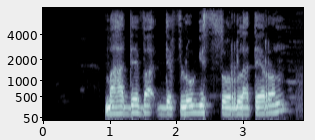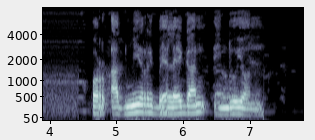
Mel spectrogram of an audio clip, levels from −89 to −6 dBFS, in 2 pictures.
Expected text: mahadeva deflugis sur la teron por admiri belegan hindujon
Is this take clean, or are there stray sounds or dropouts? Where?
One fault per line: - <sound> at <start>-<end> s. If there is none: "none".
none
